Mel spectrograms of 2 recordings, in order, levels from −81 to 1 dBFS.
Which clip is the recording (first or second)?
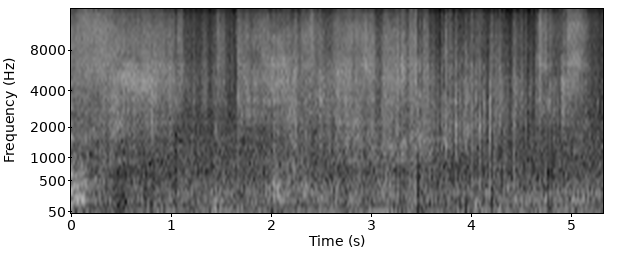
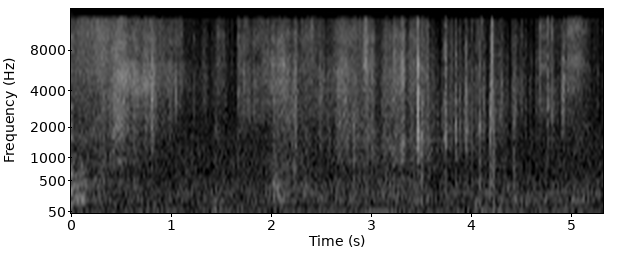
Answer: second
